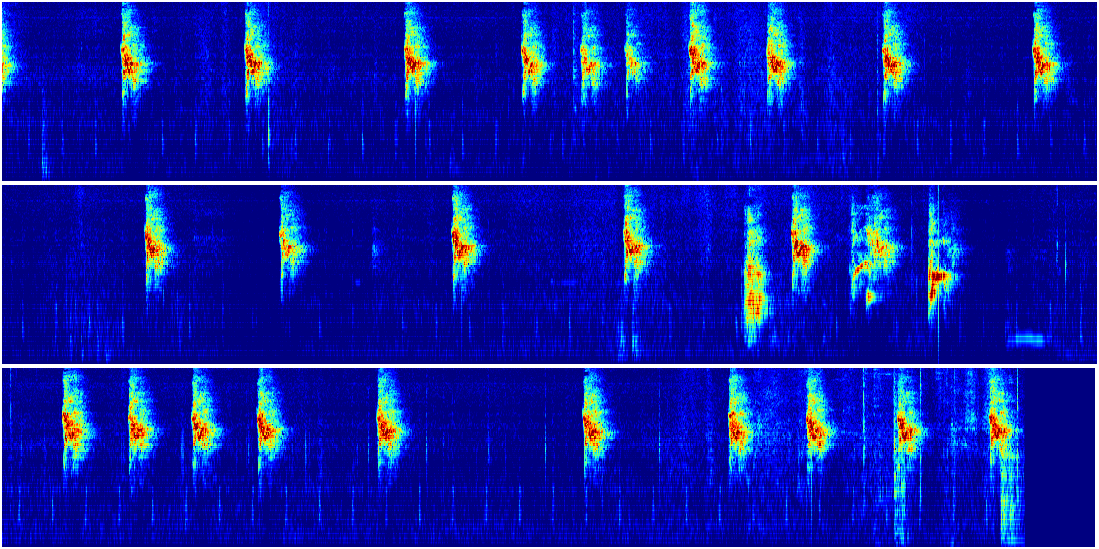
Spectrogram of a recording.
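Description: A pet bird chirping loudly and insistently, a sharp high call roughly once a second, with a few longer falling calls past the middle.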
